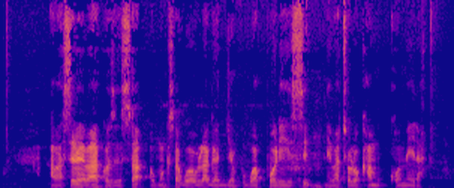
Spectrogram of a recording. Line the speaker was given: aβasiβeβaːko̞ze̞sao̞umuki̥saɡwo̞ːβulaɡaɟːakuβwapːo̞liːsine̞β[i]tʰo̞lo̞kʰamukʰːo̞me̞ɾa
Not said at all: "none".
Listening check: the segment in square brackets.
a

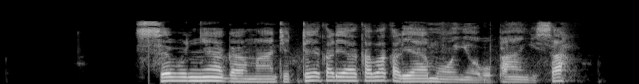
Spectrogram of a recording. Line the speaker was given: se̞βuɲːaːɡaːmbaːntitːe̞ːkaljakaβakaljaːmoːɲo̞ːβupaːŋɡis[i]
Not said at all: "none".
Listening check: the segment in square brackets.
a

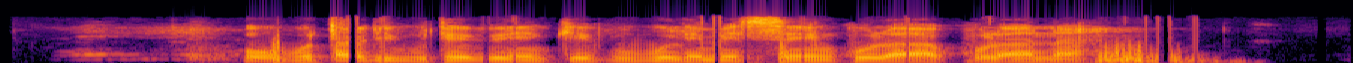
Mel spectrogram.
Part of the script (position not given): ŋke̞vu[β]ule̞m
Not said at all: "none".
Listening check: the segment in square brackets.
β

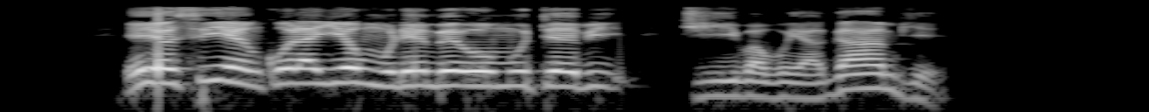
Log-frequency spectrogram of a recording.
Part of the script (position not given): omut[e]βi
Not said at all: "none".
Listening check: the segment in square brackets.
e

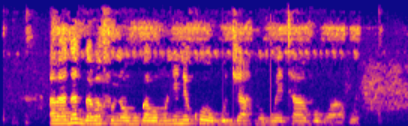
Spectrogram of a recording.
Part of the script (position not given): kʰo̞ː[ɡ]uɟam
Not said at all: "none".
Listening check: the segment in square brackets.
ɡ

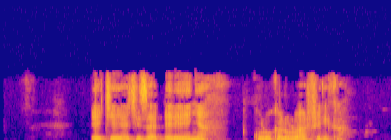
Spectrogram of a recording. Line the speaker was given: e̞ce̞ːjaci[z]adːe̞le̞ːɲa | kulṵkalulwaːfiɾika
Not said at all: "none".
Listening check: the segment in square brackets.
z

